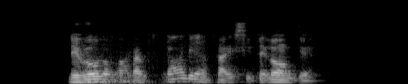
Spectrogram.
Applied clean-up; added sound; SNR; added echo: neural mask model DeepFilterNet 3.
